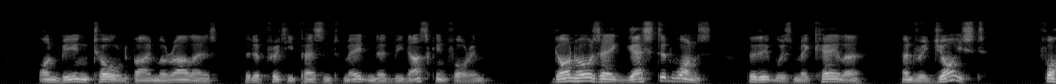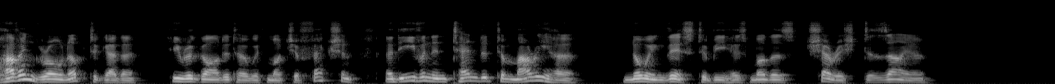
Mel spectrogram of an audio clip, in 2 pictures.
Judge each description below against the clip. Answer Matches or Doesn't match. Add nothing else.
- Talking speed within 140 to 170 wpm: Matches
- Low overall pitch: Matches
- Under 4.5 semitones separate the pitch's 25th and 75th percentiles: Doesn't match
